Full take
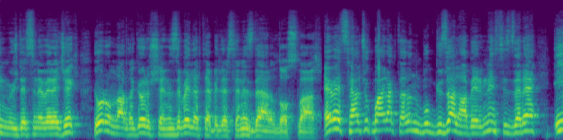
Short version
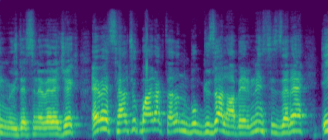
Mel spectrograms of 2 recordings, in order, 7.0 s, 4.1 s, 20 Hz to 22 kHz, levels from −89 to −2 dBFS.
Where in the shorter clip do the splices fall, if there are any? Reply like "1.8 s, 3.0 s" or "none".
1.1 s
